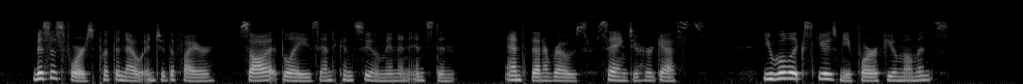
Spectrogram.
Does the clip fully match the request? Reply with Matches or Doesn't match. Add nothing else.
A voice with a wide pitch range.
Doesn't match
